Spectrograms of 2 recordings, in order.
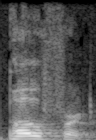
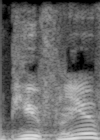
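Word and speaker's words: Beaufort: You pronounced Bowfort correctly. Thank you. Be and I I come from the other one that people mispronounce all the time. I come from Buford.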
